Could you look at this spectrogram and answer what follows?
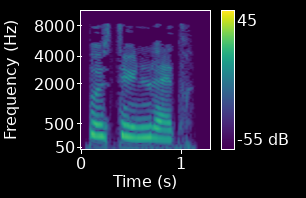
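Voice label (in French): "poster une lettre", French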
